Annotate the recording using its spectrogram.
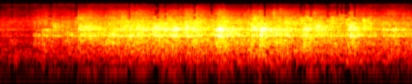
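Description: Audience clapping, beginning about a third of a second in and building a little louder within the first second.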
